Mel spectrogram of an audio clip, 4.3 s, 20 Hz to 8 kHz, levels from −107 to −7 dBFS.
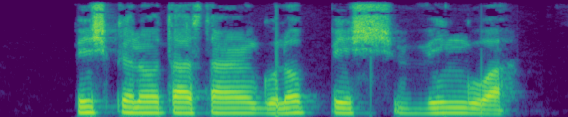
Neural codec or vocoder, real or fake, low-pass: none; real; 7.2 kHz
